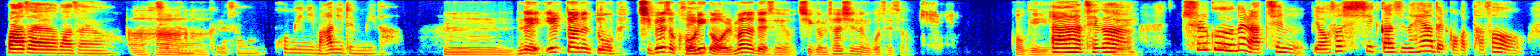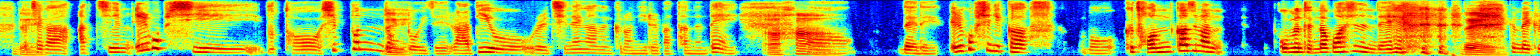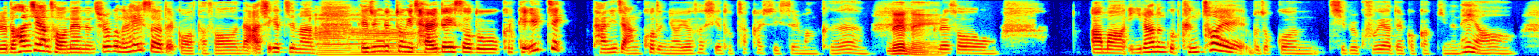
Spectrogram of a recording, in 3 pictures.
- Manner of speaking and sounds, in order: other background noise; tapping; laugh
- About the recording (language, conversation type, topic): Korean, advice, 이사 후 집을 정리하면서 무엇을 버릴지 어떻게 결정하면 좋을까요?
